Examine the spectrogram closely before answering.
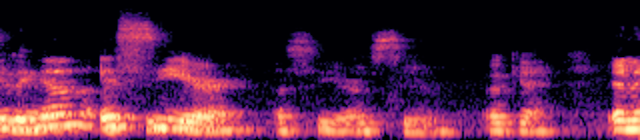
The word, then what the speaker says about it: Essyre: I didn't know how to pronounce that. Essyre. Say it again. Essyre.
